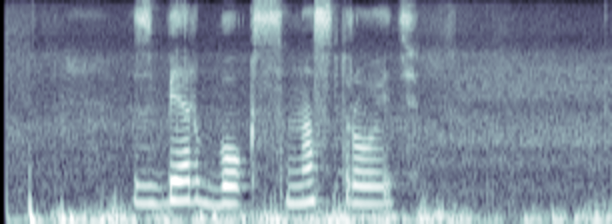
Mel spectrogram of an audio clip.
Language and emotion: Russian, neutral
